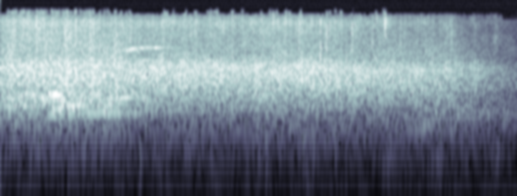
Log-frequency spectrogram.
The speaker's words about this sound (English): So I wonder whether right now you would put your hands together and welcome our guest speakers this morning, Ed Shaw and Luke Aylin.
